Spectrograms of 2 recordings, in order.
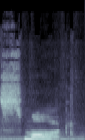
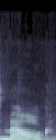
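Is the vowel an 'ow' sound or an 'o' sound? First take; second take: o; ow. First: The vowel sounds like 'o', not 'ow'. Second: The vowel sounds like 'ow'. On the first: The speaker calls it wrong. "not Smog" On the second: The speaker calls it right. "A U is pronounced like ow"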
